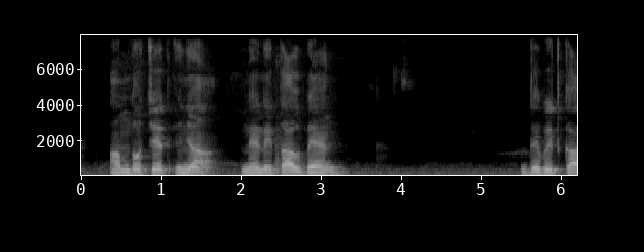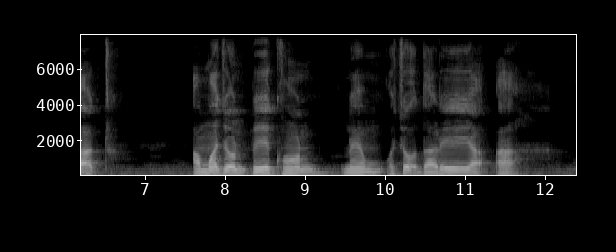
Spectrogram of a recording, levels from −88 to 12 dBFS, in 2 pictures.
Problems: constant background noise, echo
